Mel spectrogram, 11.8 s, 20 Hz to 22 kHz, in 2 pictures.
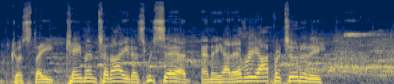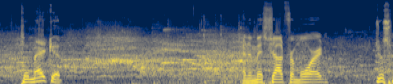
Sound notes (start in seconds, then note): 5.1 whistle blows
